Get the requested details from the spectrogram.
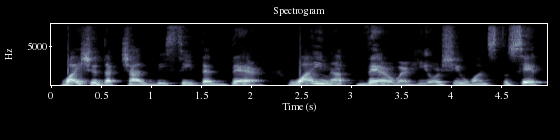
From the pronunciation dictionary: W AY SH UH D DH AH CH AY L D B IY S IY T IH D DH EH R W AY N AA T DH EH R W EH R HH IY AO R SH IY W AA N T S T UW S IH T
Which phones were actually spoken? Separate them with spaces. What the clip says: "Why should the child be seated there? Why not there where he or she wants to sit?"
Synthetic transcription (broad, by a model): W AY SH UH D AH CH AY L D B IY S IY T IH D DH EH R W AY N AA T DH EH R W EH R HH IY AO R SH IY W AA N T S T UW S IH T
